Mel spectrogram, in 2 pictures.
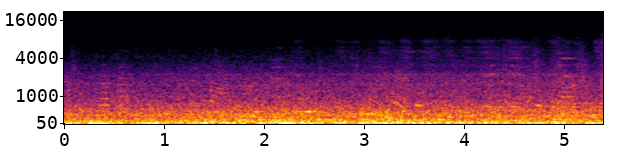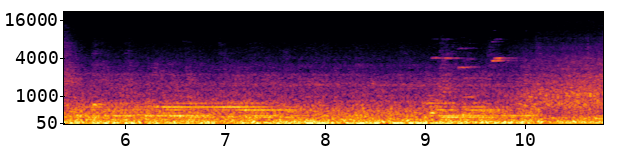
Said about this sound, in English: On the train, Jamie adjusts her glasses while listening to her Walkman.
